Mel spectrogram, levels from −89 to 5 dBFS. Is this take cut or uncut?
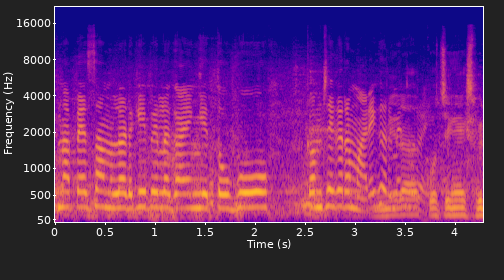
cut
